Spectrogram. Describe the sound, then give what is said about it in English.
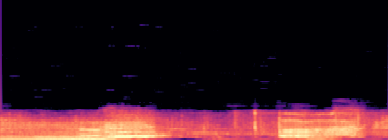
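A car engine rumbles low and steady as the vehicle pulls up at the side of the road near a gas station closed for the night. The hum carries on, dipping midway and then continuing. “Pull up at the side of the road. Look, up ahead, a gas station closed for the night. We can park there.”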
